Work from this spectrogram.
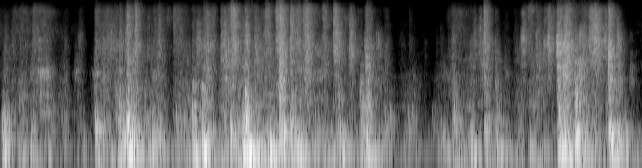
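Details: Puppies play-fighting indoors: low, rough growls and snorting pants run in irregular bursts, mixed with loud scuffling and thumping from bodies and paws on the floor.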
